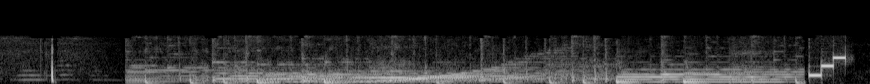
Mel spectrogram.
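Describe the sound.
Telephone tones during a call transfer on a narrow phone line: a short beep at the start, a longer stretch of line sound, then a quick rising series of tones at the end.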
